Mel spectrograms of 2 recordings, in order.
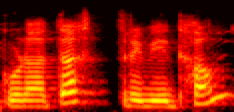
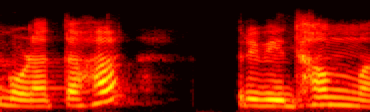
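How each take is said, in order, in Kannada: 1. ಎರಡು ಪದಗಳನ್ನು ಸೇರಿಸಿ ಒಂದಾಗಿ ಹೇಳಲಾಗಿದೆ. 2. ಎರಡು ಪದಗಳನ್ನು ಬೇರೆ ಬೇರೆಯಾಗಿ ಹೇಳಲಾಗಿದೆ, ಸೇರಿಸಿಲ್ಲ. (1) "ಕೂಡಿ ಹೇಳಿ" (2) "ಬಿಡಿಸಿದಾಗ"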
